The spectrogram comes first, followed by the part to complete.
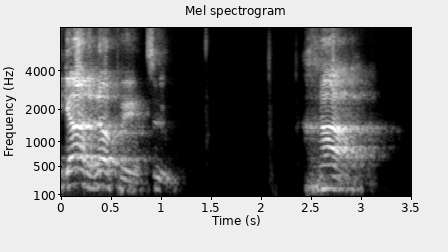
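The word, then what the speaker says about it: חג: devil, but man, listen, he knows how it's supposed to be pronounced. Now, will he pronounce it like that on his own? No, the hell he won't. He's a damn devil. Right. But the word feast is Chag.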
